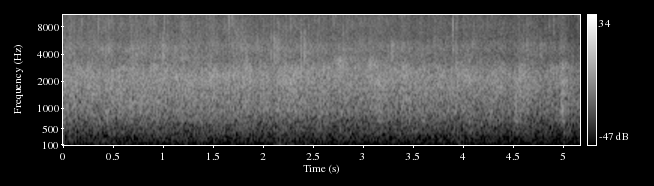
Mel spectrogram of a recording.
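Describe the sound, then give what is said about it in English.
Steady, sustained applause from an audience for a breast cancer survivor nearing ten years cancer-free, a dense wash of clapping that holds at an even, fairly loud level for several seconds with no voices standing out. “I think she deserves an applause for that.”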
